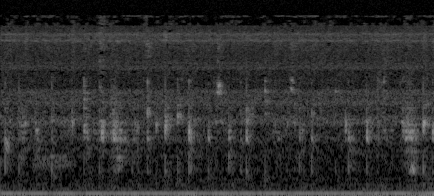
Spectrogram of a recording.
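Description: Near silence with faint, irregular small clicks, several a second: mouth and lip sounds of a man praying under his breath into a phone held against his mouth. A low steady hum runs underneath.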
